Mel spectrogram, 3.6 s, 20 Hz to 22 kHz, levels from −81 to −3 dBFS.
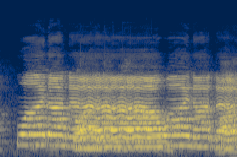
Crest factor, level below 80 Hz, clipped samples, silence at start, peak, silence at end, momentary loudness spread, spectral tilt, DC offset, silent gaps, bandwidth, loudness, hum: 12 dB; -60 dBFS; under 0.1%; 0 s; -2 dBFS; 0 s; 5 LU; -5 dB/octave; under 0.1%; none; 10.5 kHz; -14 LUFS; none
